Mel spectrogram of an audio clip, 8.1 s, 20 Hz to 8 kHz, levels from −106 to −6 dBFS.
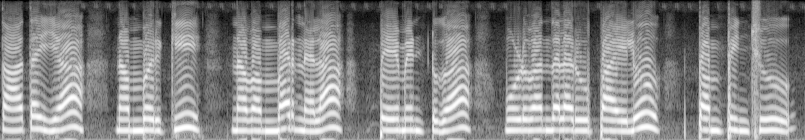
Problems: constant background noise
